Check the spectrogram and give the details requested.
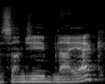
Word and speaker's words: Sanjib Nayak: to the gr podcast and today I have sanjib nyak is that correct did I pronounce it correctly sanjib yes that's right great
